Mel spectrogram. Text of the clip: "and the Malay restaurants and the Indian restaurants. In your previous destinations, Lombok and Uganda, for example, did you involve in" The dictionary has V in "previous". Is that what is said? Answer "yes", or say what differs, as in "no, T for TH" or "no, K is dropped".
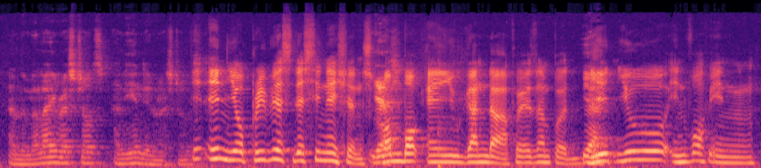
yes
